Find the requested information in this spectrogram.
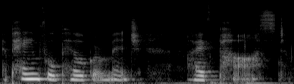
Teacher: we have the repetition, the alliteration of the plosive P there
